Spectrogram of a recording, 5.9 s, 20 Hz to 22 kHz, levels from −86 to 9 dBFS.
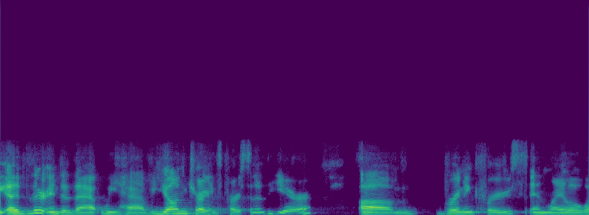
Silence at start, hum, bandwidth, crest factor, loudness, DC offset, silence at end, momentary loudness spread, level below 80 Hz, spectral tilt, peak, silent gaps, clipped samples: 0 s; none; 7.8 kHz; 20 dB; -20 LUFS; under 0.1%; 0 s; 12 LU; -58 dBFS; -3.5 dB/octave; 0 dBFS; none; under 0.1%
